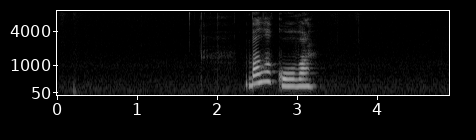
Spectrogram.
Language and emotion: Russian, neutral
